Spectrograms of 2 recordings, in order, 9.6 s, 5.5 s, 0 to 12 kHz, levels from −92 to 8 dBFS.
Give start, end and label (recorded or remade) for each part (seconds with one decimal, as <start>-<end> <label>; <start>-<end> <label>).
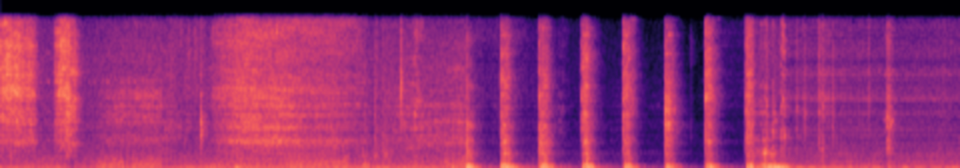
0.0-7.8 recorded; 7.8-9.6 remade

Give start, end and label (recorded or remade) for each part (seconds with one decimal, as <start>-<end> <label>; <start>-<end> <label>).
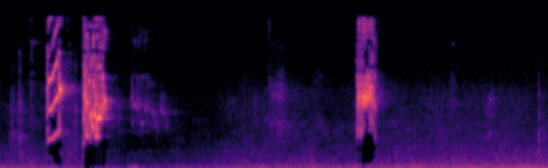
0.0-1.0 recorded; 1.0-1.7 remade; 1.7-5.5 recorded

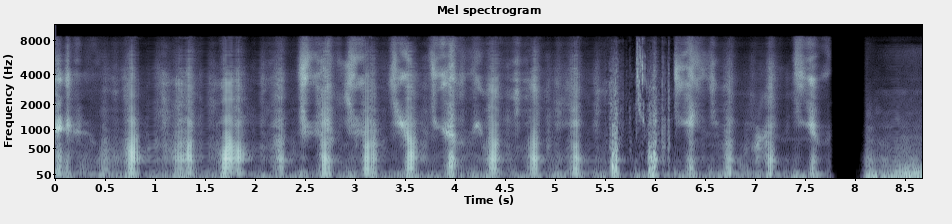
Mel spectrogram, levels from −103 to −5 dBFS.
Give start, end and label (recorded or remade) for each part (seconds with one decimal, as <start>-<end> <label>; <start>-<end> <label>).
0.0-5.5 remade; 5.5-6.2 recorded; 6.2-8.7 remade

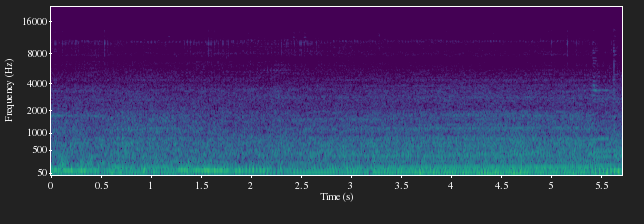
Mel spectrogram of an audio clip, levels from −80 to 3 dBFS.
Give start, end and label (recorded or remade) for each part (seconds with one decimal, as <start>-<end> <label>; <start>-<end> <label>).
0.0-0.7 remade; 0.7-5.7 recorded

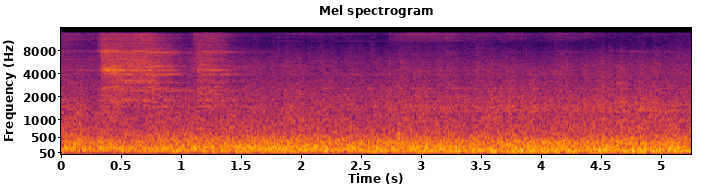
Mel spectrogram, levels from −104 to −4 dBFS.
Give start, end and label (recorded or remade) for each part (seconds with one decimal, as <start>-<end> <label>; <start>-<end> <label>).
0.0-0.5 remade; 0.5-5.3 recorded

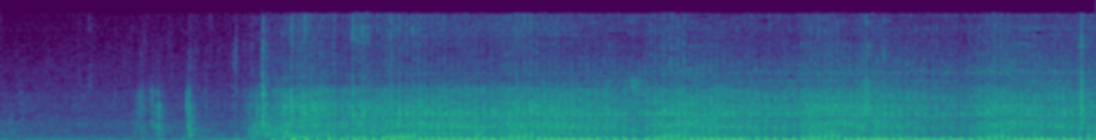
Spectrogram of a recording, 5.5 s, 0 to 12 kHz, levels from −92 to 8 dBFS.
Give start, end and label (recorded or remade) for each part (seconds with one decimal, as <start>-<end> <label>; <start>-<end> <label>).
0.0-5.5 recorded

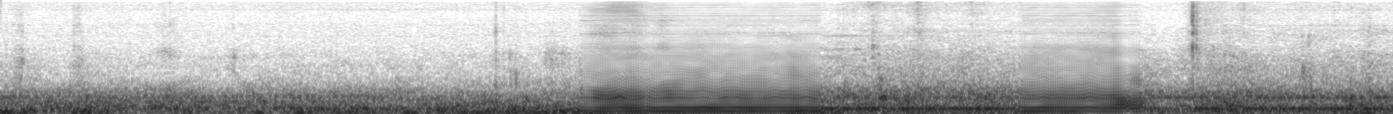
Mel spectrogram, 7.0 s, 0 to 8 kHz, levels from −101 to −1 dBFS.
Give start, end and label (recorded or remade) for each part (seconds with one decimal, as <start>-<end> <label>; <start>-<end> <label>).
0.0-2.9 recorded; 2.9-4.1 remade; 4.1-5.1 recorded; 5.1-5.7 remade; 5.7-7.0 recorded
